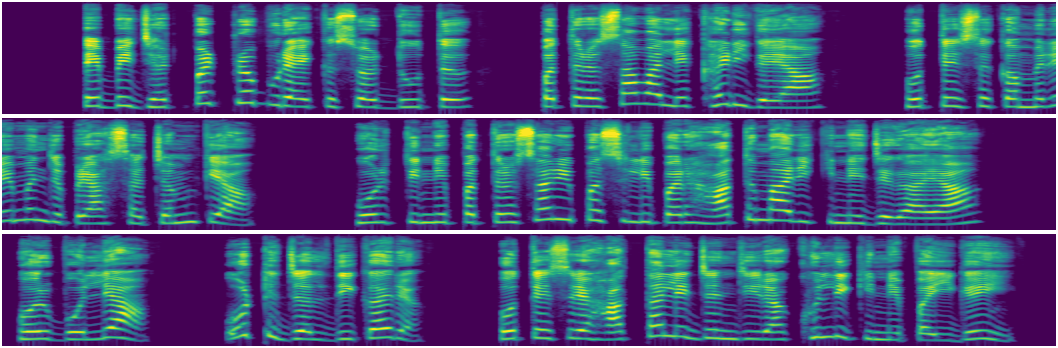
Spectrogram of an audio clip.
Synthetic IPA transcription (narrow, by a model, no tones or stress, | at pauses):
t̪eːbed͡ʒʱɐʈ̚pəʈ̚pɾɐbuɾaeːkswɐɾɡ̚d̪uːt̪ | pɐt̪əɾəsaʋaːlekʰɐɽiɡɐja | ɦoːɾt̪eːskɐmɾemɐ̃nd͡ʒpɾɪjaːsat͡ʃɐmkja | ɦoːɾt̪ɪnepɐt̪əɾəsaɾipɐslipɐɾɦaːt̪ʰmaːɾikɪned͡ʒɐɡaːja | ɦoːɾboːlja | ʊʈʰd͡ʒɐld̪ikɐɾ | ɦoːɾt̪eːsɾeɦaːt̪ʰaled͡ʒɐ̃nd͡ʒiːɾakʰʊlikɪnepɐiɡɐiː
